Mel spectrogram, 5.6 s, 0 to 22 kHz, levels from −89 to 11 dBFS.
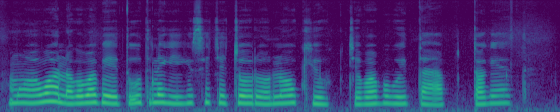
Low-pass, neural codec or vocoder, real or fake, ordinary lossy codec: none; none; real; none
